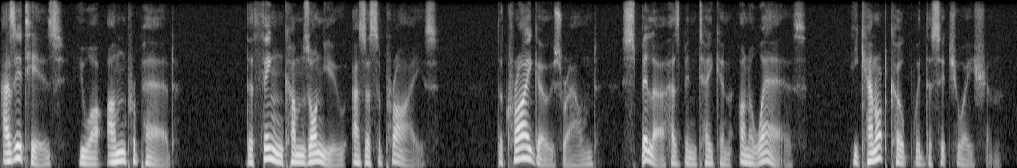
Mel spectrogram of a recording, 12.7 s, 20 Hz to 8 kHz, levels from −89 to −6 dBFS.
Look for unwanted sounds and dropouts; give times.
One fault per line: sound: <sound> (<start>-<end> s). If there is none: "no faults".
no faults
